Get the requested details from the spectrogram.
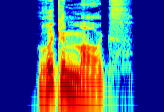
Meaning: genitive singular of Rückenmark
- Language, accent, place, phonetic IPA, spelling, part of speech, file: German, Germany, Berlin, [ˈʁʏkn̩ˌmaʁks], Rückenmarks, noun, De-Rückenmarks.ogg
